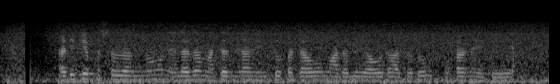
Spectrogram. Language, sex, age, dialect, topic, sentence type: Kannada, female, 18-24, Mysore Kannada, agriculture, question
